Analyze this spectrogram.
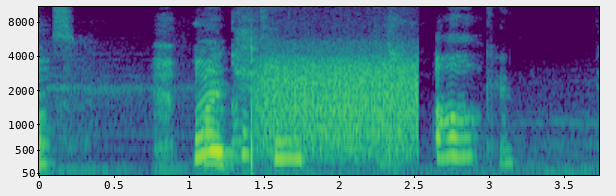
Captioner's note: static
